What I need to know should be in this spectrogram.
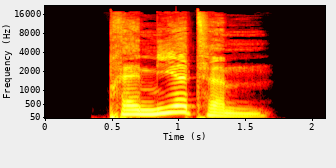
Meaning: strong dative masculine/neuter singular of prämiert
- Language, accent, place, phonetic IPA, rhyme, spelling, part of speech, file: German, Germany, Berlin, [pʁɛˈmiːɐ̯təm], -iːɐ̯təm, prämiertem, adjective, De-prämiertem.ogg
